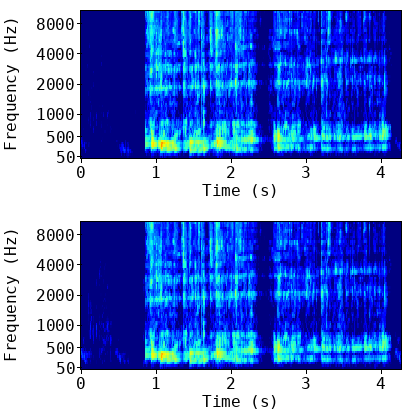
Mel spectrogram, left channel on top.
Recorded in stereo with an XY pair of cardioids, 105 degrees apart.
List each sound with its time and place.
0.9 s a splash: 15° left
